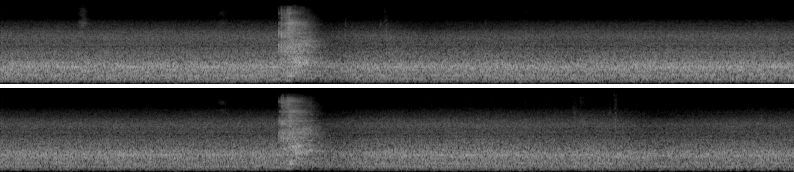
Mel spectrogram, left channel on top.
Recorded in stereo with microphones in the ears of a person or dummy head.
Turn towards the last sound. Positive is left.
turn(degrees=15)  # may be behind; listen again after turning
